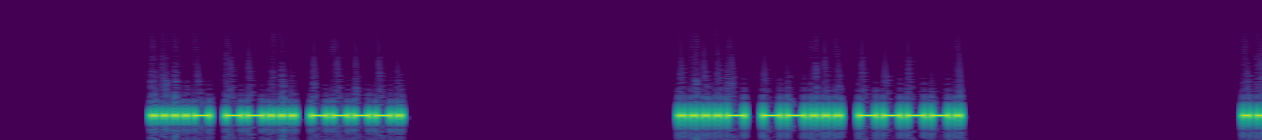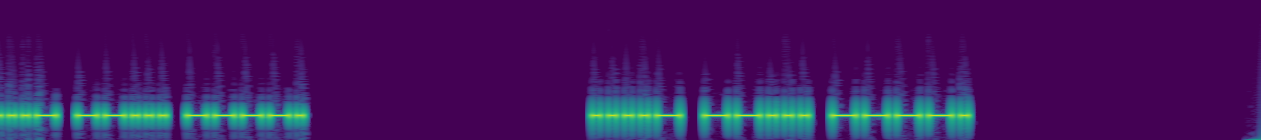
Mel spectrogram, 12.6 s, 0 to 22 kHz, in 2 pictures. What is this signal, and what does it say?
Morse code, heard as a keyed tone, about 36 wpm, 700 Hz. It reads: 479 479 479 479
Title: Speed-Racing Top 180 QSO Elements 30wpm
